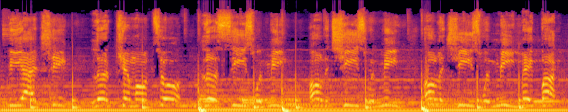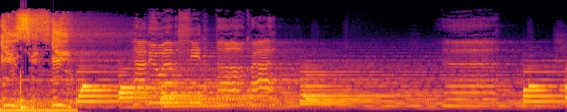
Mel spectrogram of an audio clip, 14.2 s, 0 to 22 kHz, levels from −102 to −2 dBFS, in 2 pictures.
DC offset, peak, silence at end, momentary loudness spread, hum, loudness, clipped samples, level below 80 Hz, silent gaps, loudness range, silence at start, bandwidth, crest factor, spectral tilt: under 0.1%; 0 dBFS; 0 s; 17 LU; none; -13 LUFS; 0.3%; -22 dBFS; none; 12 LU; 0 s; 16.5 kHz; 14 dB; -4 dB/octave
